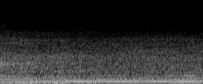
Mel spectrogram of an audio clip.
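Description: Steady low mechanical hum of running machinery, with even street noise behind it.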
